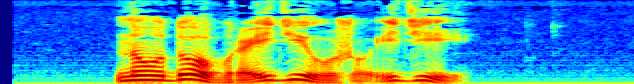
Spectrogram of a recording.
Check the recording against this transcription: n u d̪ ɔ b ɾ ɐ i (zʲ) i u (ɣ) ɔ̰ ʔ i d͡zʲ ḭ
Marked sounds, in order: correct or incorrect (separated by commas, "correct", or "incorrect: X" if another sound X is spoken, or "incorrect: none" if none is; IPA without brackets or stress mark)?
incorrect: d͡zʲ, incorrect: ʐ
